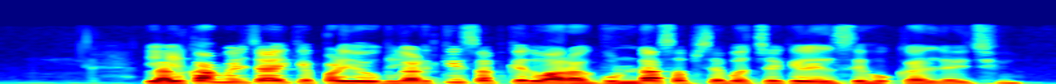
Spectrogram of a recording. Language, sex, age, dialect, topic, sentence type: Magahi, female, 56-60, Western, agriculture, statement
